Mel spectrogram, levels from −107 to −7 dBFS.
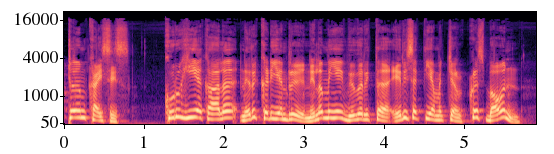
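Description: Nothing is technically wrong with this audio.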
